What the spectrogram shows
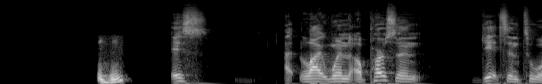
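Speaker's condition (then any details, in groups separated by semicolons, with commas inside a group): No condition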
